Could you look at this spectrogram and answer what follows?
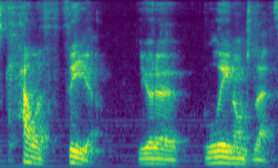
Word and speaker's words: Calathea: So yeah, the emphasis is on the thea. So it's not Calathea, it's Calathea.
